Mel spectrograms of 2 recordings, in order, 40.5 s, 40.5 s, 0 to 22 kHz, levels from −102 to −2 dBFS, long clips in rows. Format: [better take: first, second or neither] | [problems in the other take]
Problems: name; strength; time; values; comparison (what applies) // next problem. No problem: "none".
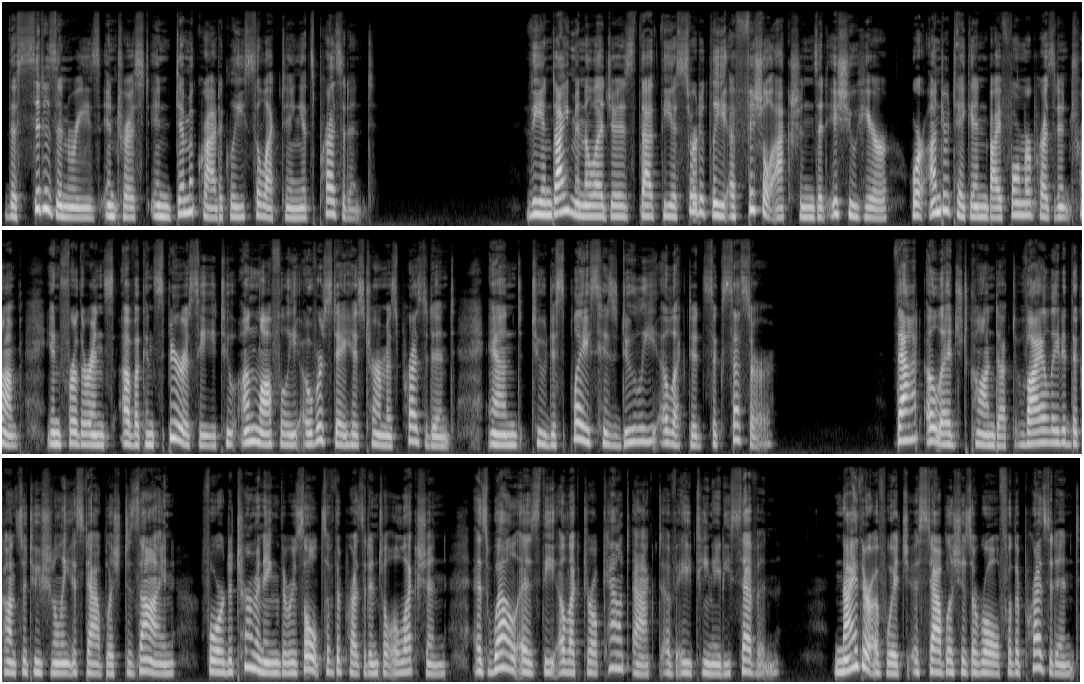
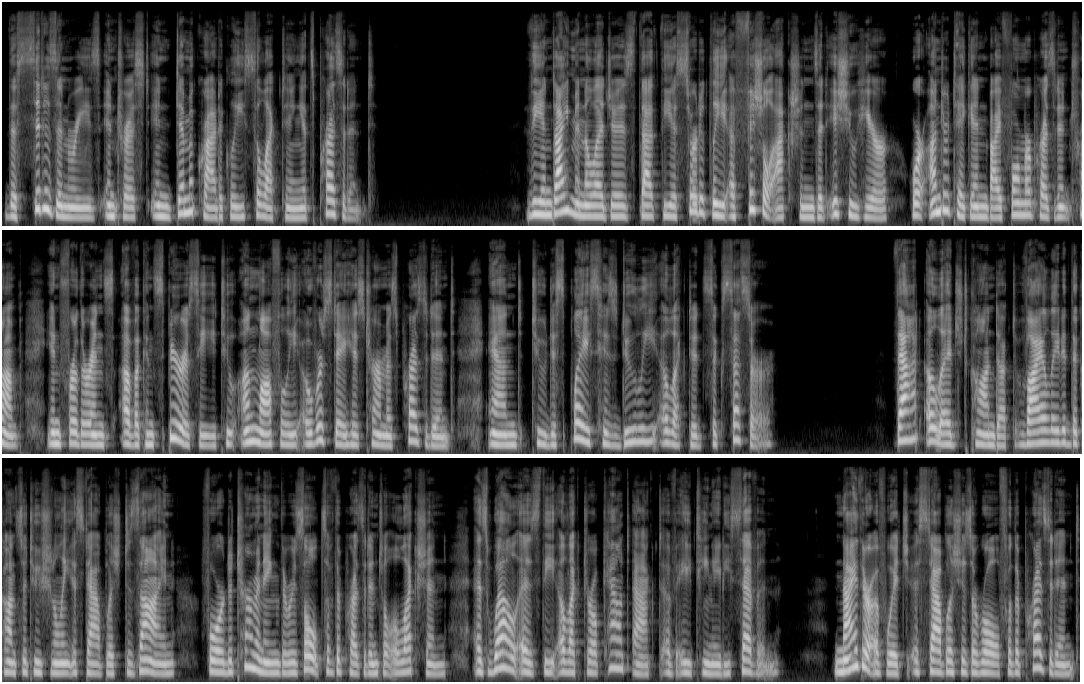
neither | none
